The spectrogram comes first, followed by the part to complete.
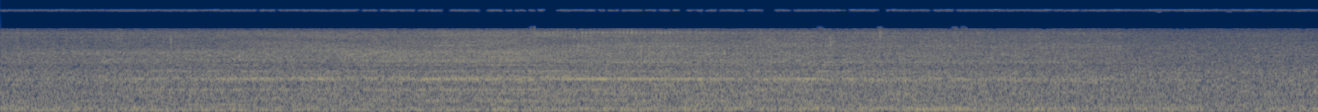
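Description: Faint steady background noise that swells slightly in the middle and eases off again.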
